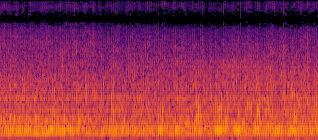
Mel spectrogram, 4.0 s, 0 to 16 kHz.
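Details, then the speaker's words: 1959 Johnson QD-20 10 hp outboard after its points were cleaned and gapped, dirty gas was drained from the carburetor and the thermostat was removed: steady, even two-stroke putter with a smooth regular beat and no misses or knocks; it idles cleanly. "So got it all out it seems to be running fine."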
